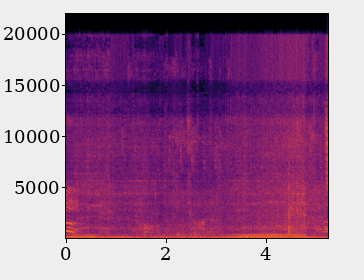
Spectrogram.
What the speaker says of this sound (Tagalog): Ops, may motor po sa likod.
